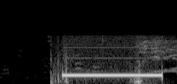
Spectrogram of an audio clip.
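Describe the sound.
A single steady ringback tone sounds on a telephone call while the caller waits for an answer. The tone is mid-pitched, clear and lasts about a second, with faint muffled noise around it.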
